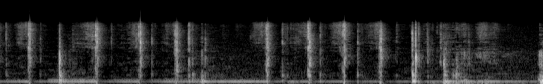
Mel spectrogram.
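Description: Tarot cards being shuffled by hand, a steady run of crisp riffling snaps and soft slides, close and clear with no talking.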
